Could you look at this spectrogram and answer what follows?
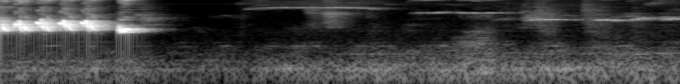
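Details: One loud burst of quickly repeated chattering notes from an orange-headed thrush singing gacor teler, followed by thin high whistles and faint low background sounds.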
